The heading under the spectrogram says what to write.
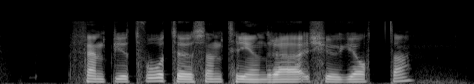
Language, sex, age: Swedish, male, 16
